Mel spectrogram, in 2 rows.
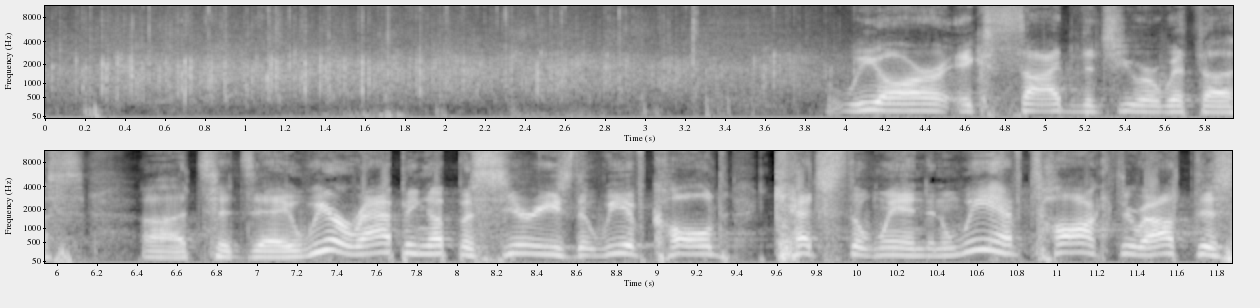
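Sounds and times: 
church congregation applauding during a worship service: 0.0 - 4.0
speech: 4.0 - 11.8.

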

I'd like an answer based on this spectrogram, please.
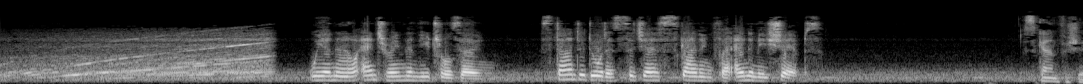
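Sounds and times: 
starship warp engine engaging: 0.0 - 2.8
speech: 3.1 - 8.3, 10.2 - 10.8.

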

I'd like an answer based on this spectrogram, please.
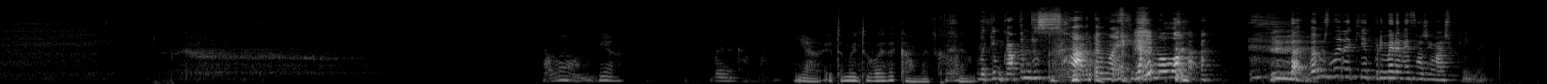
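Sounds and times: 
deep breaths in a breathing exercise: 0.0 - 4.2
speech: 5.4 - 6.3, 7.1 - 15.0
laughter: 10.2 - 13.3.

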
